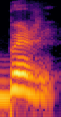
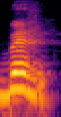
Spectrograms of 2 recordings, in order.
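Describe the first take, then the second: The two takes are said the same way.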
